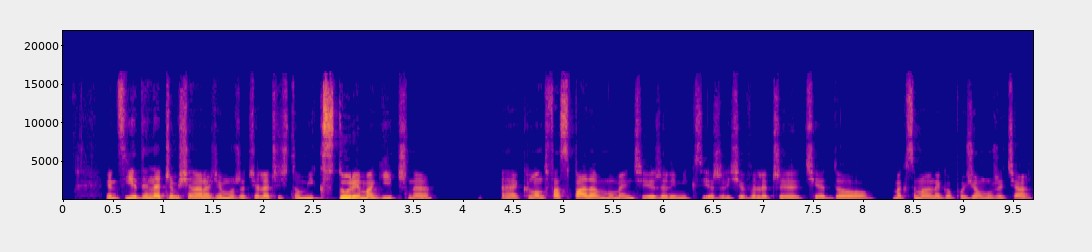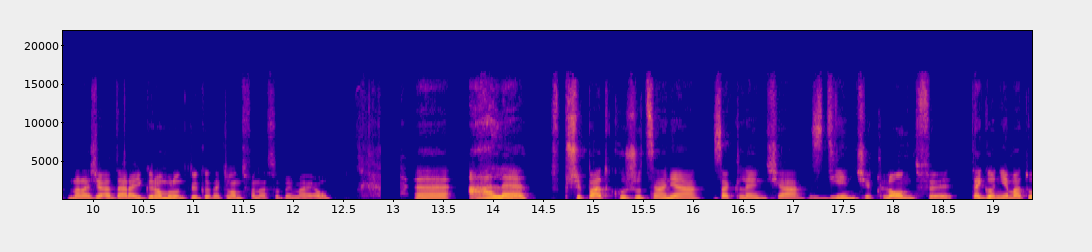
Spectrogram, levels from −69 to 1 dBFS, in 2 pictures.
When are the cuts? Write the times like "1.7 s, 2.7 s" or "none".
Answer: none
